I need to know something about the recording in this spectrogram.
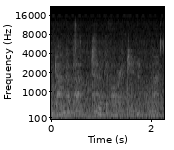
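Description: Faint, indistinct murmured voices in a quiet room.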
